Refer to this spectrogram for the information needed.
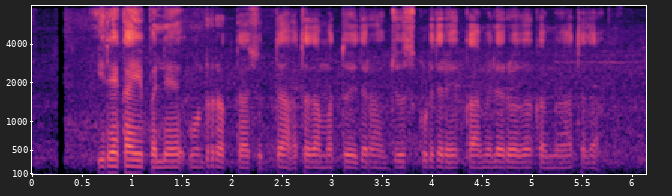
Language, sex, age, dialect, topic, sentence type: Kannada, male, 18-24, Northeastern, agriculture, statement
